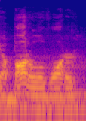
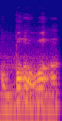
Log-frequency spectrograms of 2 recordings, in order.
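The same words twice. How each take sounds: First: It is said in an American accent. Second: It is said in a British accent. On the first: "we just say a bottle of water. Ours is more pronounced" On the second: "y'all got a bottle of water"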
